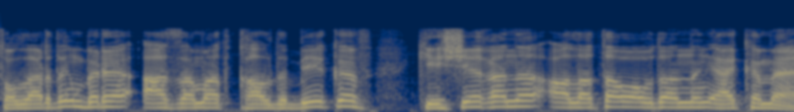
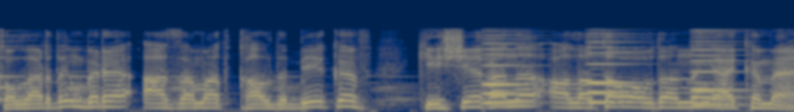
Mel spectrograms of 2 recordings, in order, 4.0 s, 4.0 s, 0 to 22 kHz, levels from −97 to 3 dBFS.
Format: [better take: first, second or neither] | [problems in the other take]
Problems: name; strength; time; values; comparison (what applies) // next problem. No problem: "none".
first | background sound (Ringtone); 3 dB below the speech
